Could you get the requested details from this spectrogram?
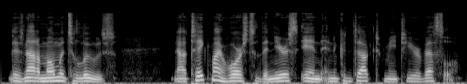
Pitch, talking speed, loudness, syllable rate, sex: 145 Hz, 255 wpm, -18 LUFS, 6.8 syllables/s, male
